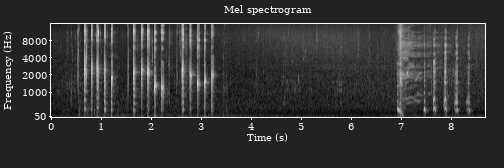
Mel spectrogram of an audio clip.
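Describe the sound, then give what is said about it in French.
A marsh frog's croaking call: loud bursts of rapid, raspy pulses in three quick groups, a short lull with faint background noise, then a final chuckling run of croaks. “Ça fait un peu la grenouille rieuse.”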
